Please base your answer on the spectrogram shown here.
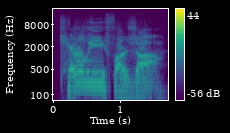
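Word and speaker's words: Coralie Fargeat: Caroli Farja is how you pronounce it.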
